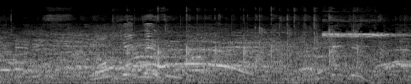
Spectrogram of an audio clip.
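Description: Several spectators and coaches shouting at once during a wrestling bout, overlapping voices rising and falling, with a few soft thuds on the mat. A thin, steady high squeak comes in near the end.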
